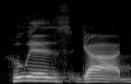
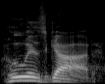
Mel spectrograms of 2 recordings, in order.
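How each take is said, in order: First: Who is God? slowed, with Who leaned on; slow, weighty repeat. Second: Said in the usual way. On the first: Shown as a demonstration. Pastor repeats the question to the congregation, slow and weighty. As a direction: ask Who is God? again, slower and heavier.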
